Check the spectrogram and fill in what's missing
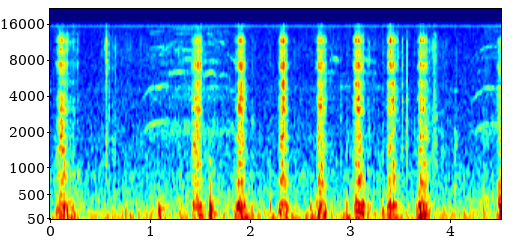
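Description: A dip pen with a metal nib, held in the fingers, scratches short ink hatching strokes across a large, solid, thin, flat sheet of white drawing paper lying on a desk. The result is a quiet series of brief, dry, rasping scrapes, each a soft bright hiss over a low rub that stops almost at once.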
